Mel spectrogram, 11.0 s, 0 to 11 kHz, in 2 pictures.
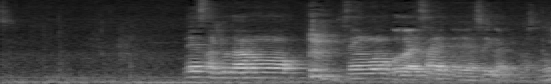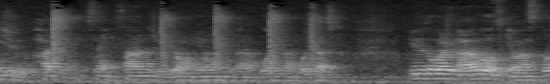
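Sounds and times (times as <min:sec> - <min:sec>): man speaking: 0:01.8 - 0:09.0, 0:09.6 - 0:11.0
pointer stick tapping table: 0:07.0 - 0:08.8.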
